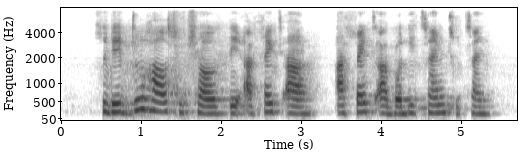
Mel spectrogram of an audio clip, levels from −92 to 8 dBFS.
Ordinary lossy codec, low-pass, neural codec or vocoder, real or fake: none; 7.2 kHz; codec, 44.1 kHz, 3.4 kbps, Pupu-Codec; fake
